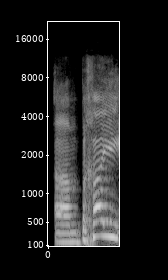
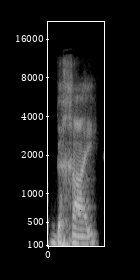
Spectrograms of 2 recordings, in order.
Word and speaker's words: Bachya: B'chai is often used, is probably not accurate. Another possible one is Rabeinu Bachya. This was preferred by Professor Mor Steinschneider, the great encyclopedist.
